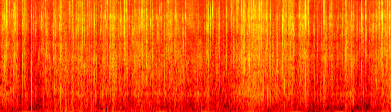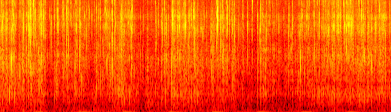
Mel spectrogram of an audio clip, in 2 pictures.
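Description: A small clear-and-blue plastic snack bag holding loose pieces is held in both hands close to the mic and crinkled and squeezed with the fingertips. The result is a steady, dense stream of bright, crackling crinkles with light rustling of the contents, mostly in the upper range with little low end. The brief snaps swell slightly louder in places but never pause.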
